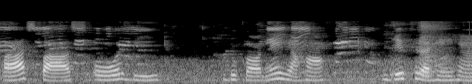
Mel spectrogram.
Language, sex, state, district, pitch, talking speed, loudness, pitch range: Hindi, female, Punjab, Pathankot, 205 Hz, 115 wpm, -15 LUFS, 190-225 Hz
